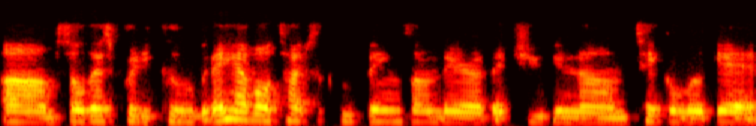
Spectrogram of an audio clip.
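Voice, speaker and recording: With a Georgia accent, a woman speaks at a fairly low pitch with ordinary pitch variation. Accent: Southern American (Georgia). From Decatur, Georgia, USA. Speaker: state representative and small business advocate. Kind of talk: interview answer.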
